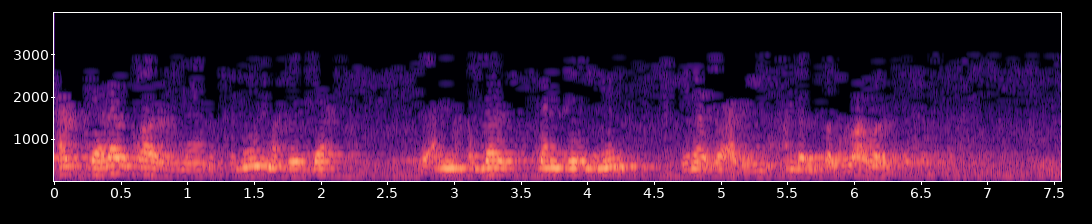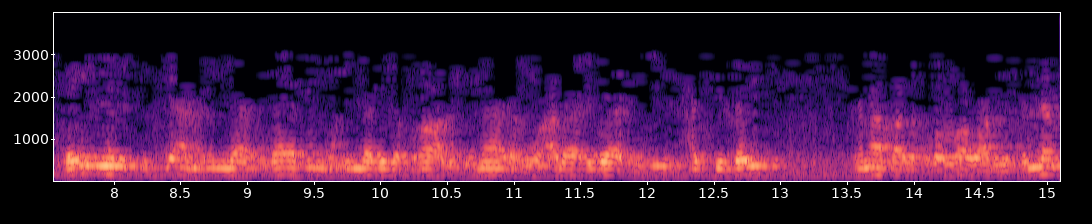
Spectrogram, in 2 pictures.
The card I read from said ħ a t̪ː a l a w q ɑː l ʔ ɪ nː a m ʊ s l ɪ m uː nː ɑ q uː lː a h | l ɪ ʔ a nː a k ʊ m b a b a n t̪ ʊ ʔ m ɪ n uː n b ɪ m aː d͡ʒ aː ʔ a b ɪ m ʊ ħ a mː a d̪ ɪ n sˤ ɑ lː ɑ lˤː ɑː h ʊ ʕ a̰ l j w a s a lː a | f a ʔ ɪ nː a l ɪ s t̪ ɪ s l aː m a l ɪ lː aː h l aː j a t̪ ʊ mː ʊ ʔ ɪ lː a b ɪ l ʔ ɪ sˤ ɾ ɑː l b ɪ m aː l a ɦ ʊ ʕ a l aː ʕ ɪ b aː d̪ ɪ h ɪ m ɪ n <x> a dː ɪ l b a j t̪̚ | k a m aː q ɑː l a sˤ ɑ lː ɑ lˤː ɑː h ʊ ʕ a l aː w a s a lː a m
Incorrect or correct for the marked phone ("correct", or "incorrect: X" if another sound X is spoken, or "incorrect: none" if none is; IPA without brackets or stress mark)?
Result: incorrect: ħ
